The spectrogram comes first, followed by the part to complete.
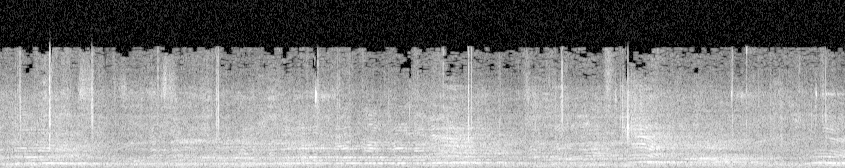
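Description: Greco-Roman wrestlers grappling standing: feet thudding and hands slapping on the mat in scattered knocks, with voices calling out over them.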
